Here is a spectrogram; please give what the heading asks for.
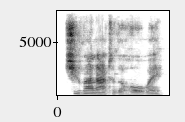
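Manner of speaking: plain reading voice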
